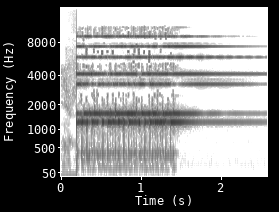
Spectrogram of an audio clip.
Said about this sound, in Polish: A, czekaj, ktoś dzwoni. Czekaj, słyszysz jak dzwoni? Tak. A jak dzwoni? Jaki dźwięk dzwonka słyszysz?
